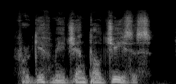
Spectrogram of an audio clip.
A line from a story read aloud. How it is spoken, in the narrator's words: prayed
